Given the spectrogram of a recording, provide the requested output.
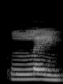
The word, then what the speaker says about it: Além: Além, eu tenho aqui uma palavra que é dissílaba e a sílaba mais forte é a última, portanto, é uma palavra oxítona.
